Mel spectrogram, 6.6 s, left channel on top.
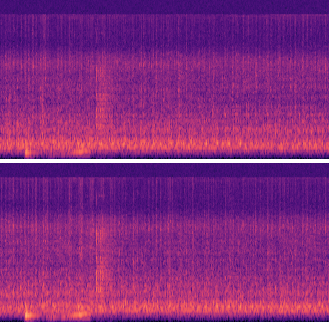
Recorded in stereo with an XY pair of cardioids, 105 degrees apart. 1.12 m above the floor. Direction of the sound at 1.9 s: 40° right.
